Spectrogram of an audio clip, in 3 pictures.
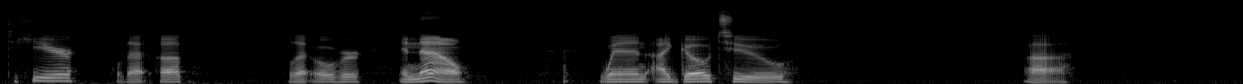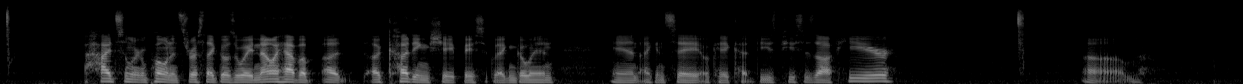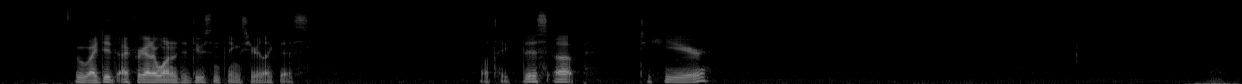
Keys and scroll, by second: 5.4 space, 18.6 e, 22.1 |, 35.0 l.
